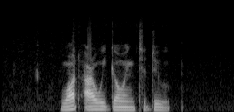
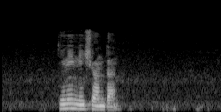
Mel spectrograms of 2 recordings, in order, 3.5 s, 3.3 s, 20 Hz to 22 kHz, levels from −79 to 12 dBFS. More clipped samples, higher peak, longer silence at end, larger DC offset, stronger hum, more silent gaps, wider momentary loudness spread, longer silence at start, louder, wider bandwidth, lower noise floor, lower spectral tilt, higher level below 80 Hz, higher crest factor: neither; about the same, 0 dBFS vs -2 dBFS; first, 1 s vs 0.7 s; neither; neither; neither; first, 14 LU vs 7 LU; about the same, 0.9 s vs 0.9 s; second, -19 LUFS vs -16 LUFS; first, 10 kHz vs 7.6 kHz; first, -62 dBFS vs -50 dBFS; first, -9 dB/octave vs -7 dB/octave; about the same, -60 dBFS vs -58 dBFS; about the same, 20 dB vs 18 dB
